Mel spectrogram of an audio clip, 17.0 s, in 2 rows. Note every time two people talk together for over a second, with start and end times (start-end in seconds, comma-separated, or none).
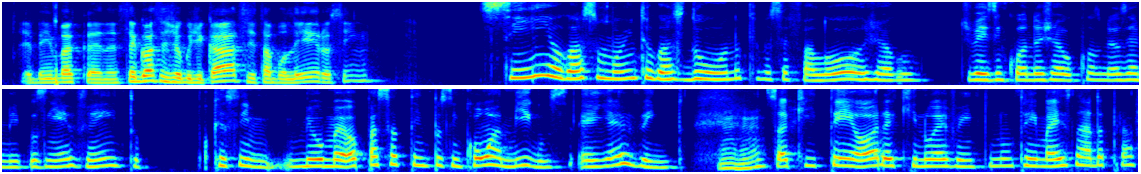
none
